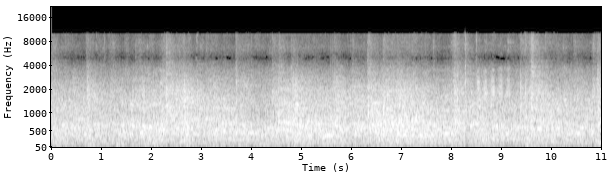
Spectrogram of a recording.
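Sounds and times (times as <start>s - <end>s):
din of many voices: 0.0s - 11.0s.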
